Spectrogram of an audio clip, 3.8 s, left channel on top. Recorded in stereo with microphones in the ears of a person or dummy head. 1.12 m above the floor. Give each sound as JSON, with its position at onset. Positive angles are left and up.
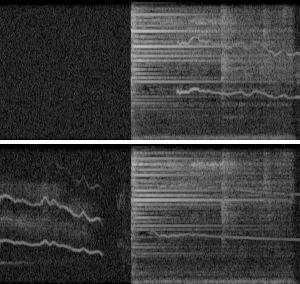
{"t": 1.6, "sound": "a chime", "side_deg": 65, "distance_m": 2.5}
